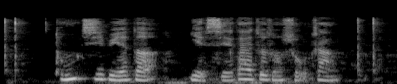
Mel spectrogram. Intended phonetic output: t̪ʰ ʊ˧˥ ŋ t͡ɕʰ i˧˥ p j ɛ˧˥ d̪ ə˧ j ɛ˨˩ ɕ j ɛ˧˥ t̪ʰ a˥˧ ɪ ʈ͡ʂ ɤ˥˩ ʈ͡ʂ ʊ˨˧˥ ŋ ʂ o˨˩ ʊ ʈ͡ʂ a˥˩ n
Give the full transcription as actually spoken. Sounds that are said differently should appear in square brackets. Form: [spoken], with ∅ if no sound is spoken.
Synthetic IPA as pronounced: t̪ʰ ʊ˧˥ ŋ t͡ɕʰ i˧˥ p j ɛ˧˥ d̪ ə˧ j ɛ˨˩ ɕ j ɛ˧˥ [t̪] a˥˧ ɪ ʈ͡ʂ ɤ˥˩ ʈ͡ʂ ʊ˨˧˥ ŋ ʂ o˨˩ ʊ ʈ͡ʂ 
